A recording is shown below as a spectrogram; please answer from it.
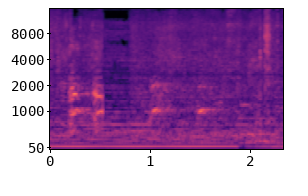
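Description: A dog yelping three or four times in short high cries over steady band music with a continuous low drone. The drone dips briefly near the end.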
